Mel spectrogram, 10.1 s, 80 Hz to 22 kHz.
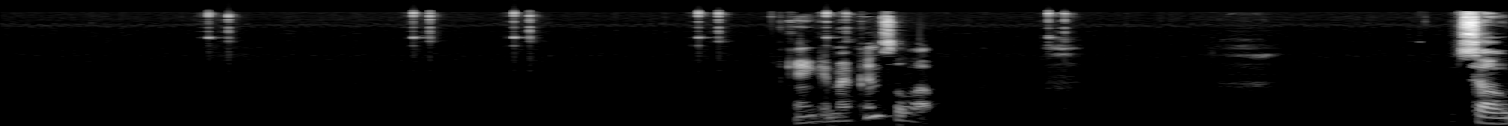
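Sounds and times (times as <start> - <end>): computer mouse double-clicks: 2.7 - 3.6, 4.6 - 4.9.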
